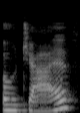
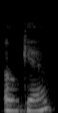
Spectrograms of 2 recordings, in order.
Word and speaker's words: ogive: cumulative frequency graph otherwise known as an ogive not pronounced ogive and they all use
